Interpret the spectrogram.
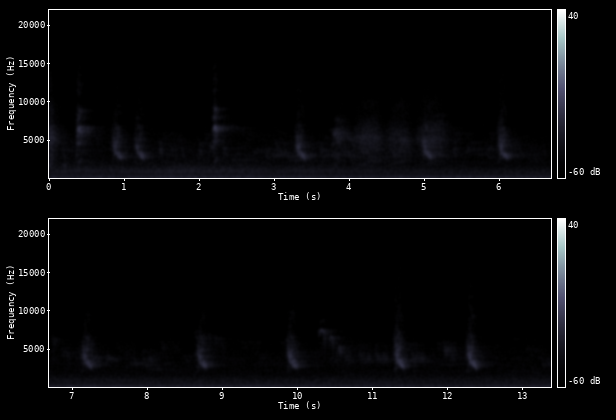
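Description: Faint bird chirps, short quick falling notes repeated about once a second, over near silence.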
